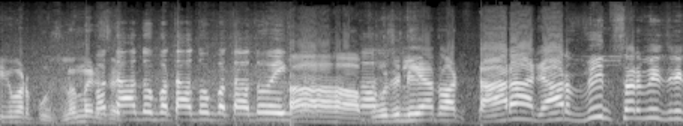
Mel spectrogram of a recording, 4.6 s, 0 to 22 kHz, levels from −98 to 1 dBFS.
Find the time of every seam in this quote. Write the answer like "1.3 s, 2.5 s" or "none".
none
